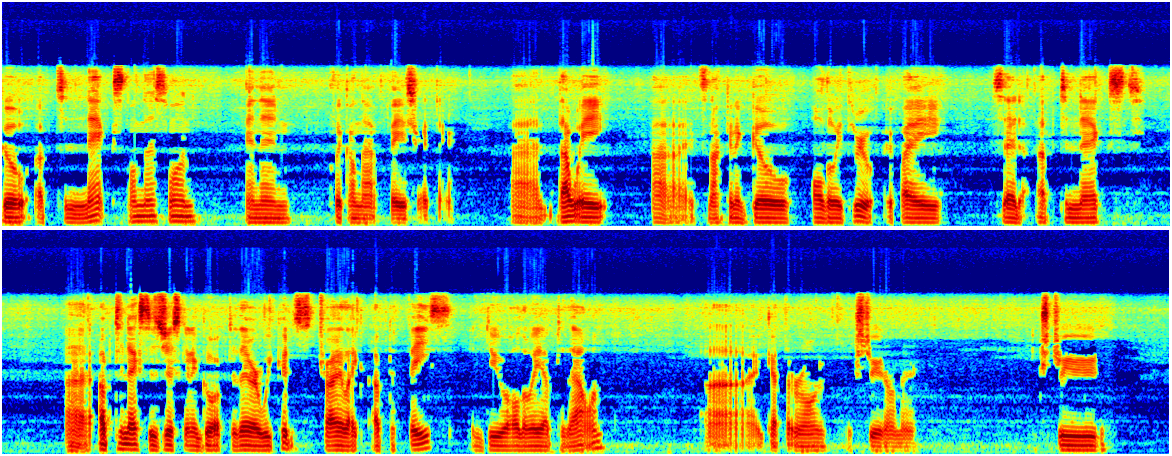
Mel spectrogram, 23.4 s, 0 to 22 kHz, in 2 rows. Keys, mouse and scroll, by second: 0.7 click, 1.3 right click, 2.4 click, 3.7 right click, 6.3 right click, 8.1 right click, 10.2 click, 12.4 click, 14.2 click, 19.9 click.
